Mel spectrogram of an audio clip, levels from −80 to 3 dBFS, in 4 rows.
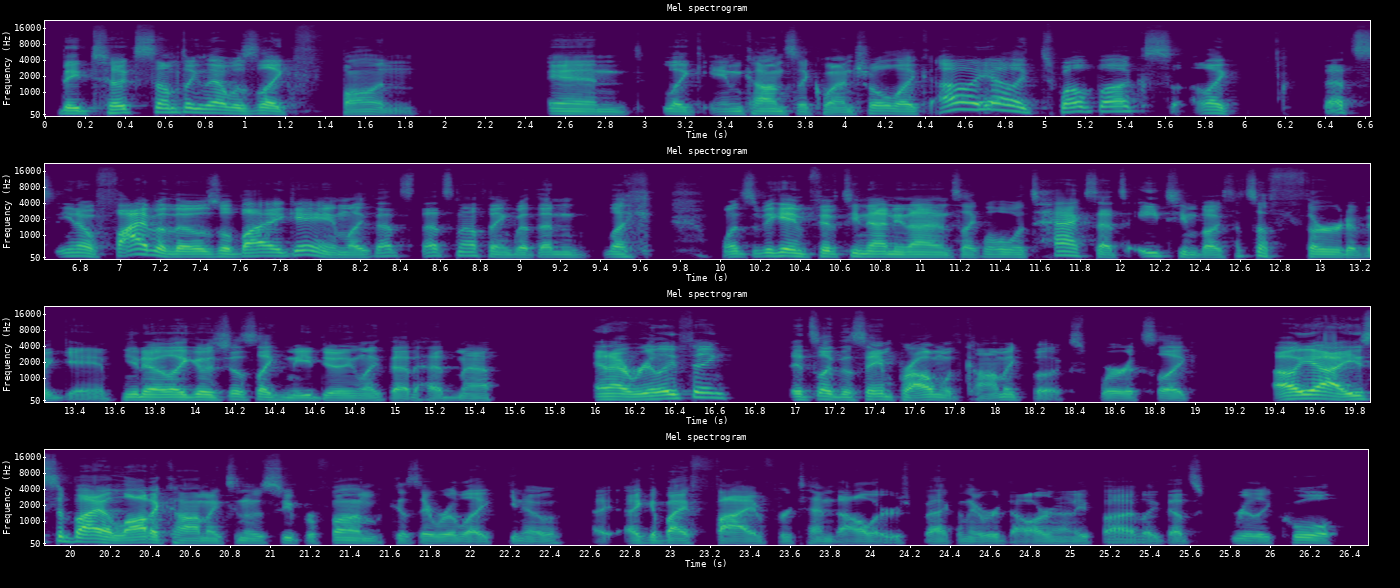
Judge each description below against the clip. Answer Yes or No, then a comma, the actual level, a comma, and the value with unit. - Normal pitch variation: Yes, average, 3.3 semitones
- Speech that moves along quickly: Yes, fast, 265 wpm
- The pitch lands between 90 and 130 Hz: Yes, low, 110 Hz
